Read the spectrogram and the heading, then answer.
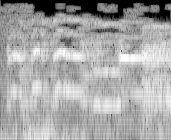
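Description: Chickens cluck and call in overlapping, drawn-out vocalizations, steady and moderately loud, with a faint low rumble underneath and no one talking, as a storm approaches.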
